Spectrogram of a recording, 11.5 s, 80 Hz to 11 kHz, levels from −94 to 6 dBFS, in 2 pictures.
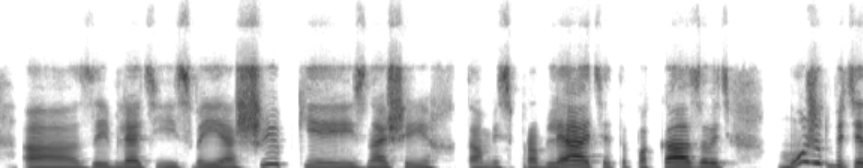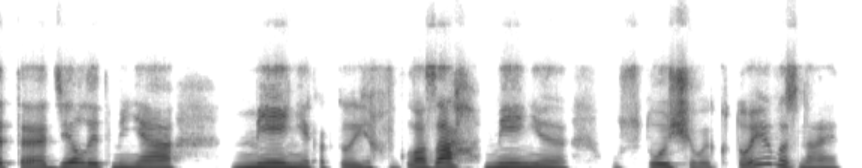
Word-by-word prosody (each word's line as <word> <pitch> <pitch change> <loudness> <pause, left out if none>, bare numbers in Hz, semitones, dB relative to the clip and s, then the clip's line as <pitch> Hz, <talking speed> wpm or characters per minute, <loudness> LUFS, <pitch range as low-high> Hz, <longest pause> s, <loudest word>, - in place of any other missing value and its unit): а, 180 -2 0
заявлять 195 +2 -2
и 190 -1 -9
свои 185 +2 -1
ошибки, 345 - +1 0.3
и, - - -5
знаешь, 200 +4 +2
их 180 -2 -8
там 175 -1 -5
исправлять, 200 - +5
это 220 -1 -12
показывать. 250 +2 +6 0.3
Может 475 -2 -1
быть, 275 -5 -6
это 230 -3 -1
делает 220 +3 -2
меня 205 +2 -3 0.4
менее 205 +1 +1
как-то 175 +3 -15
у - - -5
их 175 -2 -8
в - - -19
глазах 190 - +2
менее 200 -4 -2 0.3
устойчивой, 185 -4 -3
кто - - -8
его 385 -4 -4
знает. 160 - -8
200 Hz, 145 wpm, -23 LUFS, 180-230 Hz, 0.4 s, показывать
